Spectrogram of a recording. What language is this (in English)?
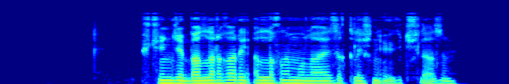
Uyghur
